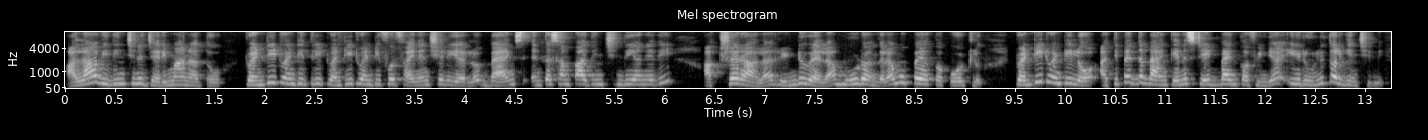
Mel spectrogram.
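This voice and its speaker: A woman's voice: fairly high pitch, darkish tone. A woman presenting news stories as scripted narration.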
